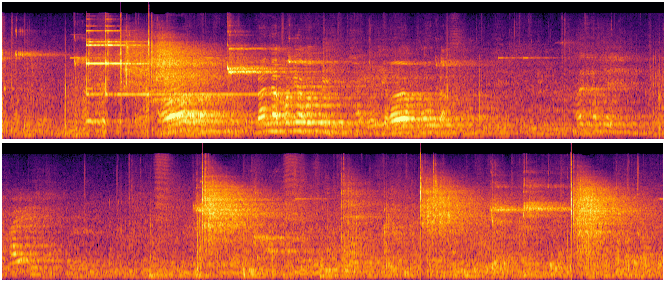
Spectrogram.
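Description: Wooden canes clack against each other in a large echoing hall.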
